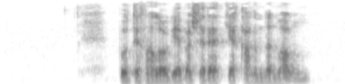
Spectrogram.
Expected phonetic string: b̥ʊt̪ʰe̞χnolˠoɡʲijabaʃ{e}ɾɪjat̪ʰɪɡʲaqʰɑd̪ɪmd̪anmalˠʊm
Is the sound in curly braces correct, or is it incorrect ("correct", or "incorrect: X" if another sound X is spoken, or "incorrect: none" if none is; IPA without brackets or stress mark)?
incorrect: a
